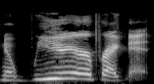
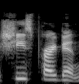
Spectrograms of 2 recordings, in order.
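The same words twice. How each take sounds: First: "we're" stretched out long and loud; slow retold correction punching "we're"; stress on WE'RE. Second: Said in the usual way. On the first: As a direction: correct her by leaning hard on "we're". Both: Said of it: "Miz corrects her and says that".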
